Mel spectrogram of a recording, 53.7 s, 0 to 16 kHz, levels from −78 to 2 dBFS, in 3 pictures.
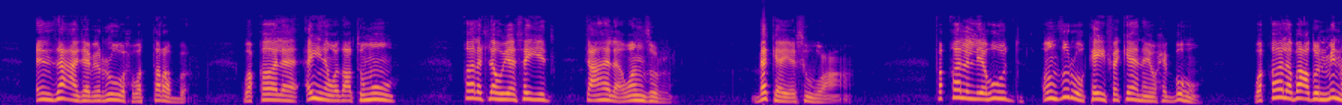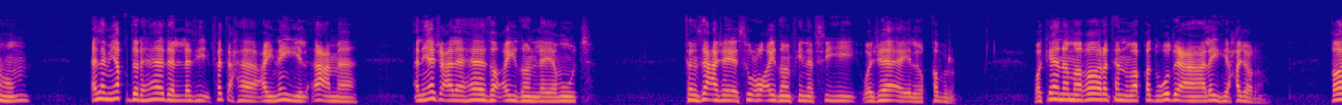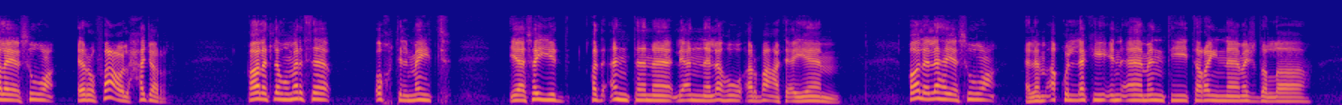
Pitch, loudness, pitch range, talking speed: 175 Hz, -20 LUFS, 155-200 Hz, 85 wpm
